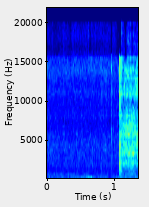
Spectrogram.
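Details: 2013 BMW 750i after a front crash with airbag deployment, previously cranked nothing; positive battery cable to the starter replaced. About a second of low cranking, then it catches abruptly and runs steadily. Normal start.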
